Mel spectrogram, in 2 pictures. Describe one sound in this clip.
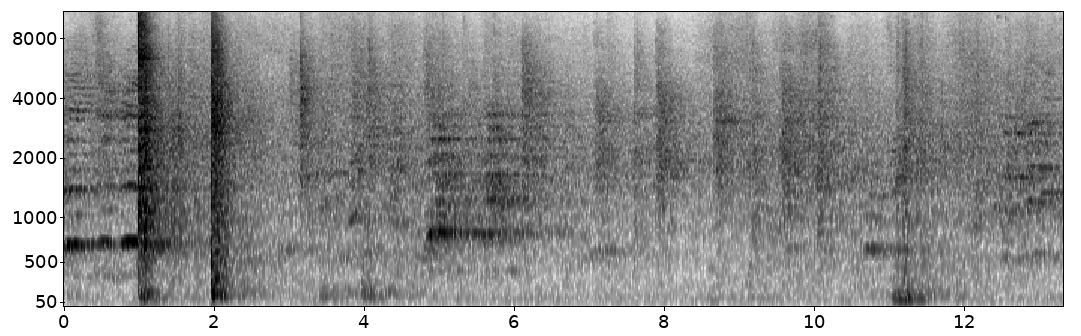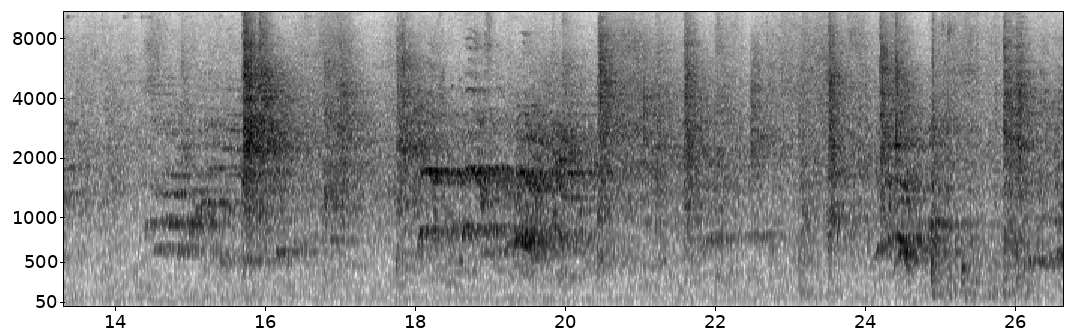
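Hockey sticks clack sharply against a puck and the ice.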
